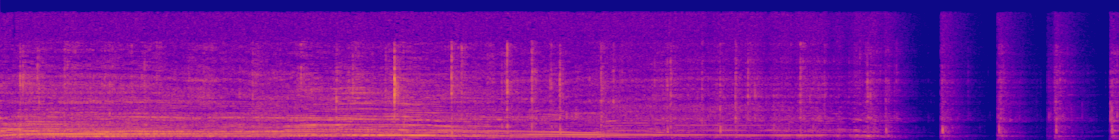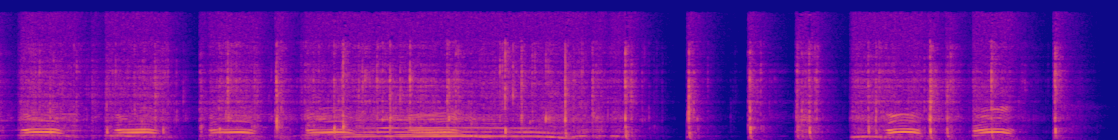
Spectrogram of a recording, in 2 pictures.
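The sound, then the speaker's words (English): A rally crowd cheers for Donald Trump and shouts, many overlapping voices whooping loudly for several seconds, then the roar breaks into choppy, stop-start bursts of yells and calls. “So she panned the whole crowd, and you could see the excitement for Donald Trump.”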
